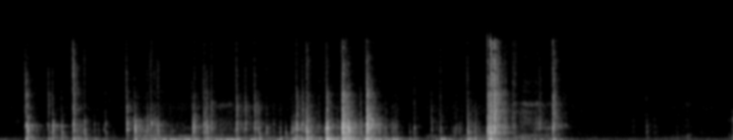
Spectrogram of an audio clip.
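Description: Small precision screwdriver turning out Phillips screws from a thin metal casing: a quick run of small clicks, scrapes and knocks that stops about eight and a half seconds in.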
